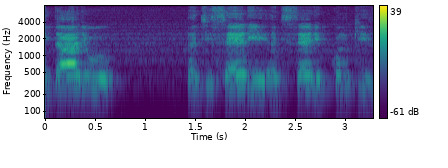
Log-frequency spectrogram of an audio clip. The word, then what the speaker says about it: Antiseri: O grande precursor da discussão da alma do homem foi Sócrates, do qual Giovanni Reale e Dario Antiseri, como que pronuncia?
